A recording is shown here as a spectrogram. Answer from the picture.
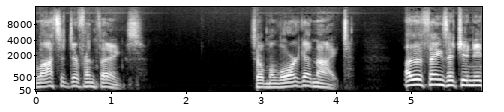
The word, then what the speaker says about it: Milorganite: Milorganite. So it's like Milandromat.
